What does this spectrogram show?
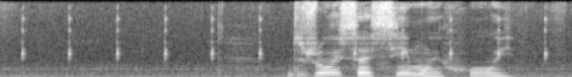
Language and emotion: Russian, sad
